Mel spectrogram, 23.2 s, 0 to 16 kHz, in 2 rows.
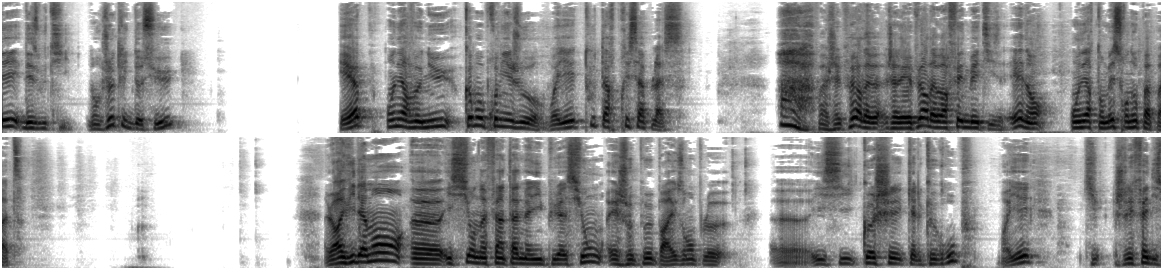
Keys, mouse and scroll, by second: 1.3 click, 13.9 click, 18.8 click, 19.9 click, 20.8 click.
